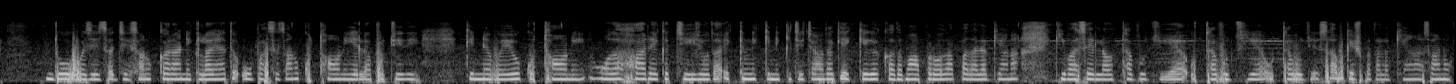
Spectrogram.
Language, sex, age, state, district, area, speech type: Dogri, female, 18-30, Jammu and Kashmir, Jammu, rural, spontaneous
